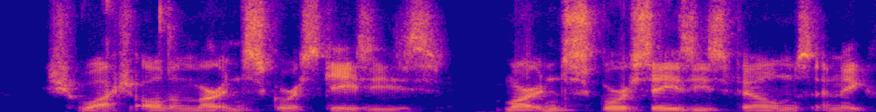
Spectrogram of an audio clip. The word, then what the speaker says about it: Scorsese: function if that makes any sense squirt stacy scorsese that's how you say it i know i'm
